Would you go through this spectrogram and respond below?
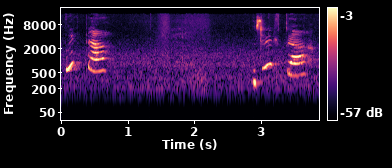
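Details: Early vocalizations of a 1-year-old boy with cochlear implants, produced after his mother's prompt.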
